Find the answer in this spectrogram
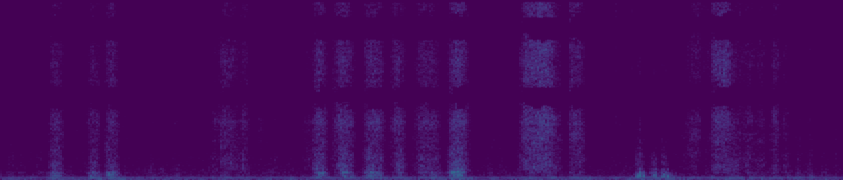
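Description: Faint scratching of a pen on sketchbook paper, in a series of short strokes with brief pauses, as pencilled-in lines are gone over to darken them.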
